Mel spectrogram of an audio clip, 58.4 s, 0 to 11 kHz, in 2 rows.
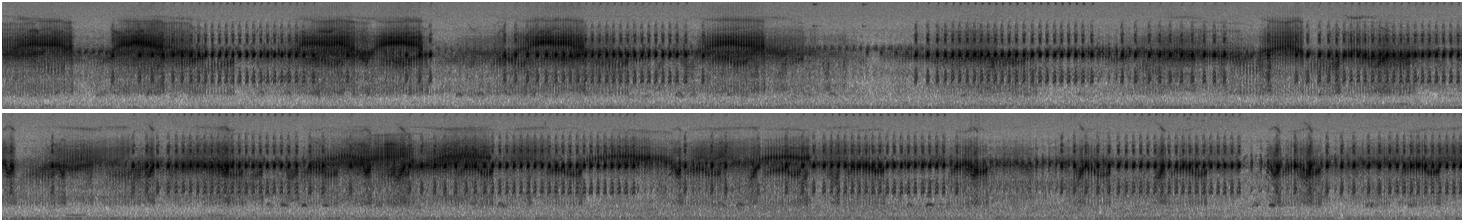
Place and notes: Sarnów, Poland - Stawy Sarnów (binaural)
evening tumult of water zoo.
frogs
26 May 2016, 21:01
